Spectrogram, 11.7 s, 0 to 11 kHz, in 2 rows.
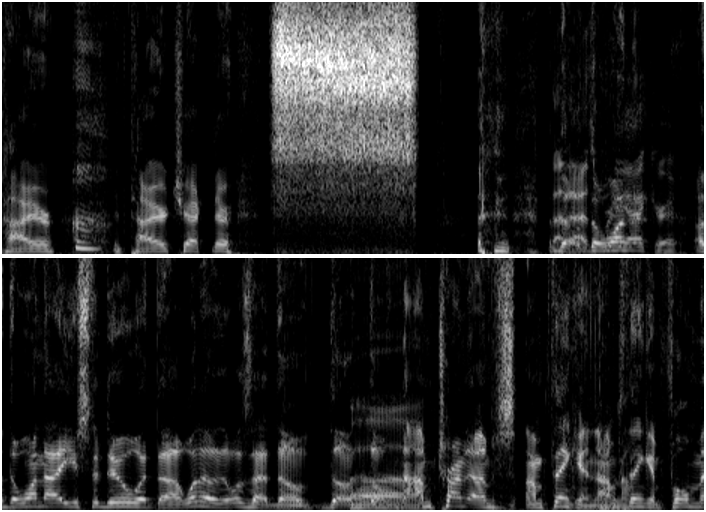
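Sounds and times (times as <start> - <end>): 
speech: 0.0 - 2.9, 4.0 - 11.6
aerosol can spray hiss imitated with the mouth: 2.2 - 3.6.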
